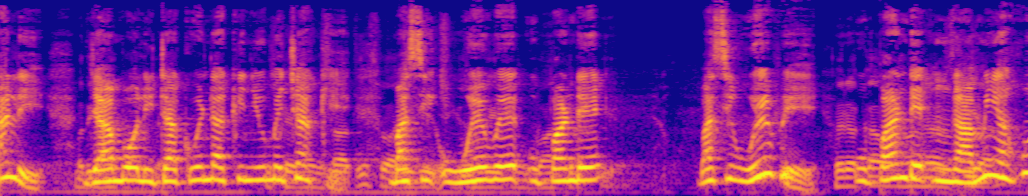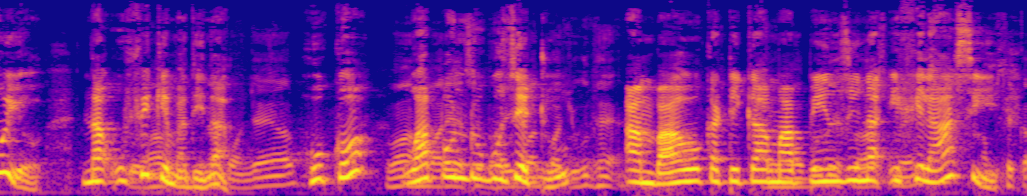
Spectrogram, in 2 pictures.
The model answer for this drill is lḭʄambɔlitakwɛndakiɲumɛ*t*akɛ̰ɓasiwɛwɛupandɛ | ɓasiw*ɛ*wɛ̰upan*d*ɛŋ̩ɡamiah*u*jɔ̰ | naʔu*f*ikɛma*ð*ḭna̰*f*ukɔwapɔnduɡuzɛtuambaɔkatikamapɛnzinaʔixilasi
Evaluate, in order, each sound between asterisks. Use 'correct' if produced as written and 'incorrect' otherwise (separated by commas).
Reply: incorrect, correct, correct, correct, correct, correct, incorrect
